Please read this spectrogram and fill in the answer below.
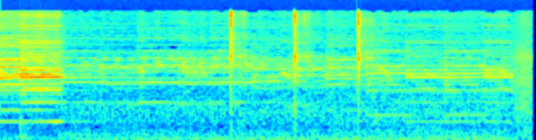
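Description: Electronic doorbell chime playing a multi-note tune that cuts off abruptly about half a second in. Faint tones and three sharp clicks follow.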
